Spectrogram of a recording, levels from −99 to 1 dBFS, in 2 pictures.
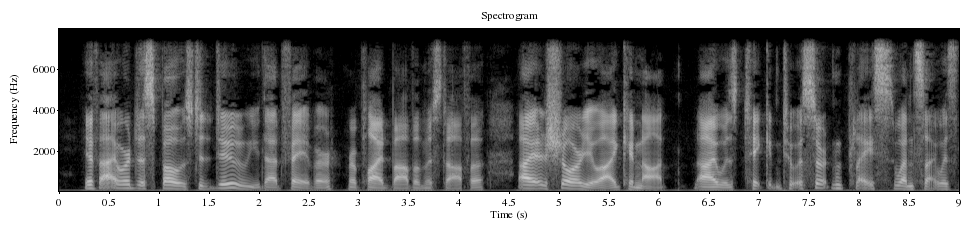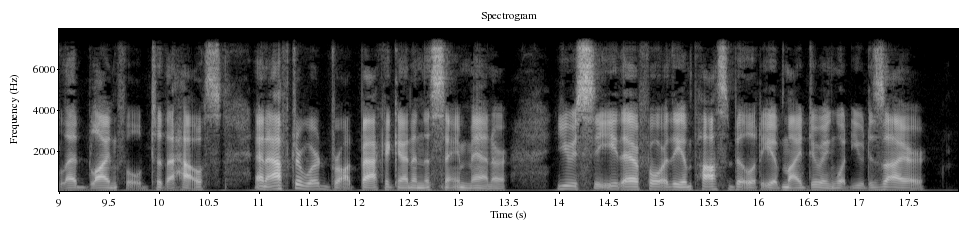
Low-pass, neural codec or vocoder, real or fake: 7.2 kHz; none; real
